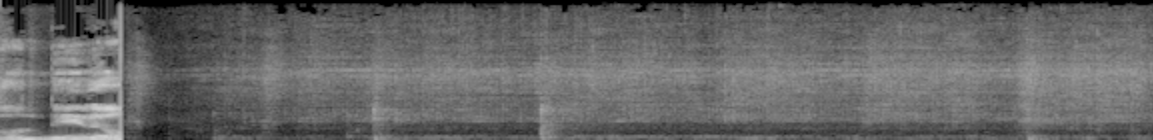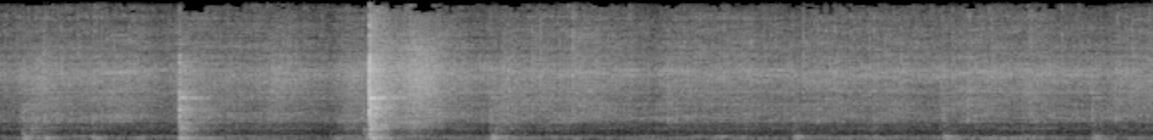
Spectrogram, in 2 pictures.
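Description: A bike trainer hums steadily as a rider pedals.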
